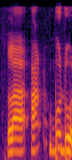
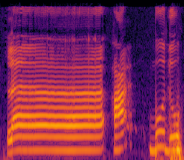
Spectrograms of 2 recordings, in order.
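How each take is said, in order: First: The vowel in 'la' is cut short. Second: The vowel in 'la' is held long. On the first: The speaker calls it wrong. "jangan la a'budu. Nah, salah" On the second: The speaker calls it right. "la-nya itu panjang"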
